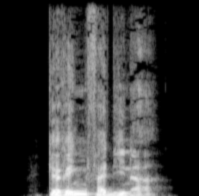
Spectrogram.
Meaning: low-income person
- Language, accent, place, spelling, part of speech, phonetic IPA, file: German, Germany, Berlin, Geringverdiener, noun, [ɡəˈʁɪŋfɛɐ̯ˌdiːnɐ], De-Geringverdiener.ogg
